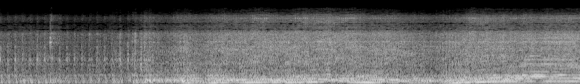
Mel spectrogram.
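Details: Yamaha Virago 535 V-twin after carb clean, re-jetting and idle adjustment: lumpy idle picks up into clean, even revs that climb smoothly without stumbling. Carburetion sorted.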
